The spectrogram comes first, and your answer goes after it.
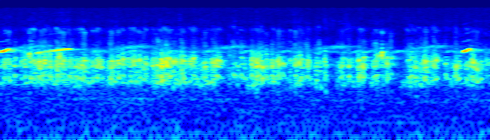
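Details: Frogs in an urban setting keep up a thick, pulsing chorus that swells and eases in waves, with a couple of brief upward-sliding chirps near the start and end.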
